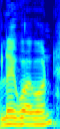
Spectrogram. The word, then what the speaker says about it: Le Wagon: le pregunté a Mariana cuál era la pronunciación correcta, entonces me referiré a esta empresa todo durante todo el episodio como Leguagón.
